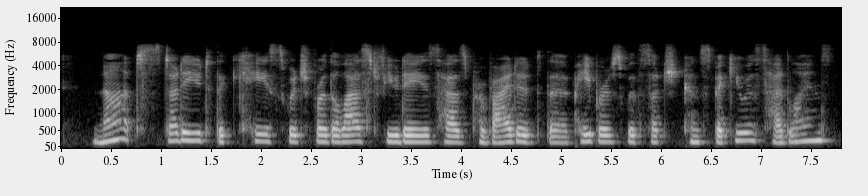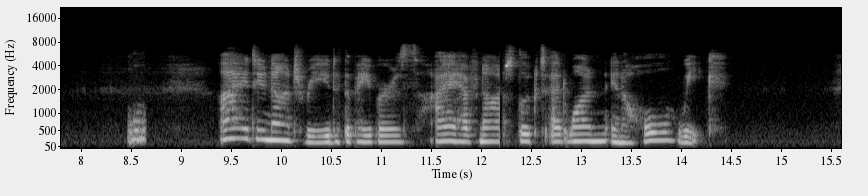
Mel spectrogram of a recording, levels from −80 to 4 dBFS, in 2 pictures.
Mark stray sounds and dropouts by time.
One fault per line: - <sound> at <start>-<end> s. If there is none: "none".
- laugh at 8.5-8.7 s
- dropout at 12.2-12.2 s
